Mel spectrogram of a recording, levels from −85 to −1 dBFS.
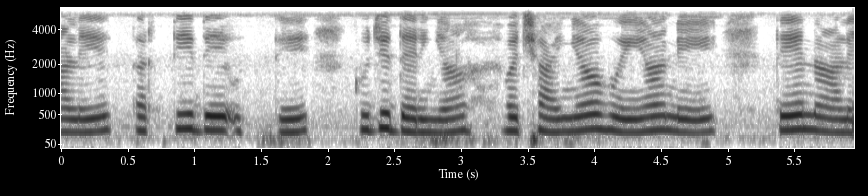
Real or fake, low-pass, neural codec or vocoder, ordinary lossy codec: real; 5.4 kHz; none; Opus, 64 kbps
